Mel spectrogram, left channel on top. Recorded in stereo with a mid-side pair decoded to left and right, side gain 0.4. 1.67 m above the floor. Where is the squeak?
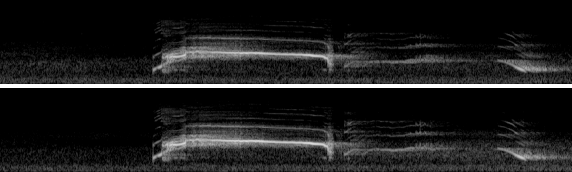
45° right, 5 m.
